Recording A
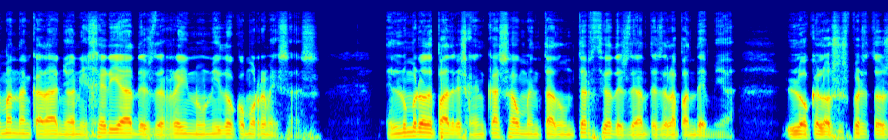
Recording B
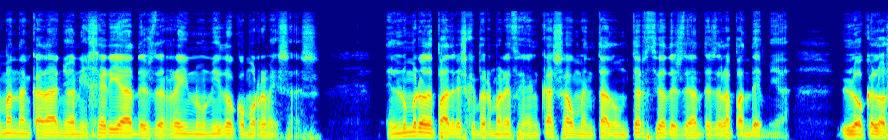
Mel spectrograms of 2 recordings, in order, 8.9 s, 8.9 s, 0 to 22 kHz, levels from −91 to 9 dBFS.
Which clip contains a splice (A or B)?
A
